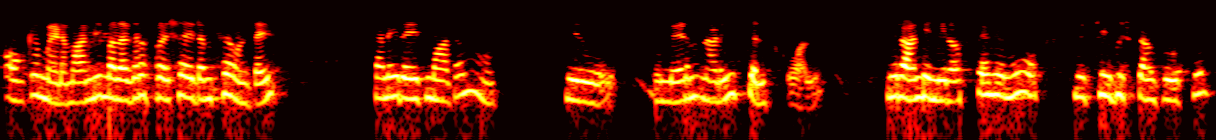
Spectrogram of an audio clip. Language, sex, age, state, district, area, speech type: Telugu, female, 30-45, Telangana, Karimnagar, rural, conversation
